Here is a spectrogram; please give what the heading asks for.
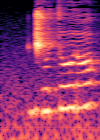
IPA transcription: d͡ʒ o t o ɾ ɔ

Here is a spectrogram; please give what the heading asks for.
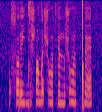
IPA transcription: s ɔ ɾ e j dʲ ʌ ʃ ã dˤ ʌ ʃ ʁʷ ɛ̃ s ɛ̃ m ɪ ʃ ʁʷ ã ǃ ɛ̃

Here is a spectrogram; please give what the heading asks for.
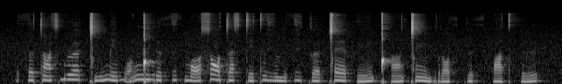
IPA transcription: θ ə˩˥ t ɑ̃ː˩˥ s b ɹ œ˦˨ ǀ i˩˥ m e˩˥ b ɔ̰˩˥ ŋ͡ǃ i˦˨ ɾ ʏ˩˥ θ ə̤˦˨ θ m ɔː˩˥ s ɔ˦˨ t ɐ˦˨ s t e˩˥ t ð ɛ̤˦˨ β i˩˥ θ ɛ̤˩˥ k œ˩˥ ǀ ɛ˦˨ f ẽː˩˥ ǃʰ ɑ̃˩˥ ǀ ẽː˦˨ b r ɔ˩˥ θ k ʏ˩˥ θ f ɑ˩˥ t θ ʏ˩˥

